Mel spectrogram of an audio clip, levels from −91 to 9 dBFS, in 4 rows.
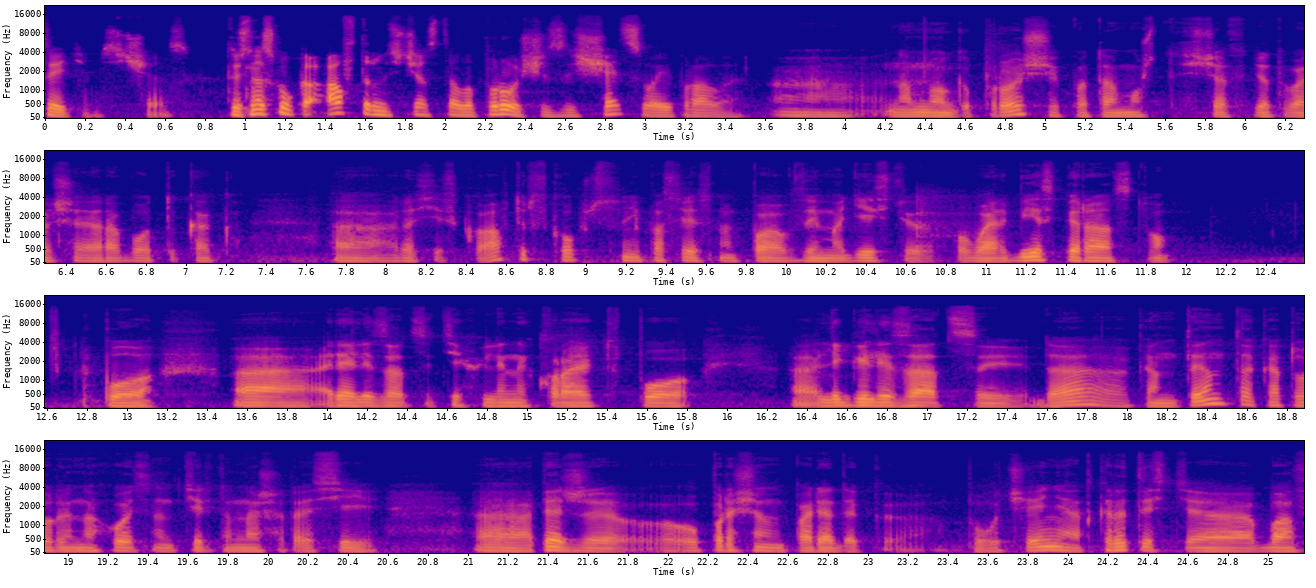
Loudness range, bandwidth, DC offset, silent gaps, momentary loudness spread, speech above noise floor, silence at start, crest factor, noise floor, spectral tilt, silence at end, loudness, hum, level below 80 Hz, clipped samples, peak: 7 LU; 14.5 kHz; under 0.1%; none; 13 LU; 36 dB; 0 s; 22 dB; -61 dBFS; -7 dB/octave; 0 s; -26 LUFS; none; -56 dBFS; under 0.1%; -4 dBFS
